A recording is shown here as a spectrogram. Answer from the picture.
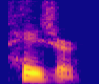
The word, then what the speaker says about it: Payseur: Okay, well, look up the word pager. It's spelled P-A-Y-S-E-U-R. Pager. Pager family. – How do you spell it again? – P-A-Y-S-E-U-R.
